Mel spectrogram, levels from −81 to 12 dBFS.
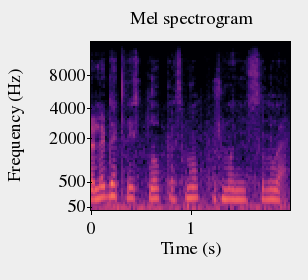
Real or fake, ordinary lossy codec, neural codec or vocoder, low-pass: fake; AAC, 48 kbps; codec, 44.1 kHz, 3.4 kbps, Pupu-Codec; 14.4 kHz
